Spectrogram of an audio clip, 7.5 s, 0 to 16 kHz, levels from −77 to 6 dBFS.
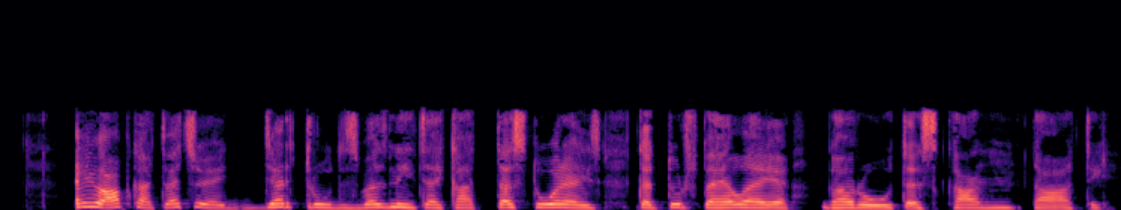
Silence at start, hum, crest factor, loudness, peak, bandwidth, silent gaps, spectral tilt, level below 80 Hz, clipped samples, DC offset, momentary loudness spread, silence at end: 0.5 s; none; 16 dB; -17 LUFS; 0 dBFS; 8 kHz; 3.23-3.30 s, 5.40-5.46 s; -3.5 dB/octave; -66 dBFS; under 0.1%; under 0.1%; 8 LU; 0.15 s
